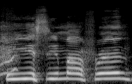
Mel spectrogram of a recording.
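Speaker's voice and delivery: high, slow mock-drunk plea. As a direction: imitate a drunk pestering strangers. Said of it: "as you get more drunk".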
